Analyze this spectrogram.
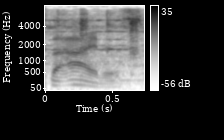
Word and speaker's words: itis: Hey Maze, is it uh itis or itis when you get full it tis? The itis. You know, some people might pronounce it with a D, but it's the itis with a T.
